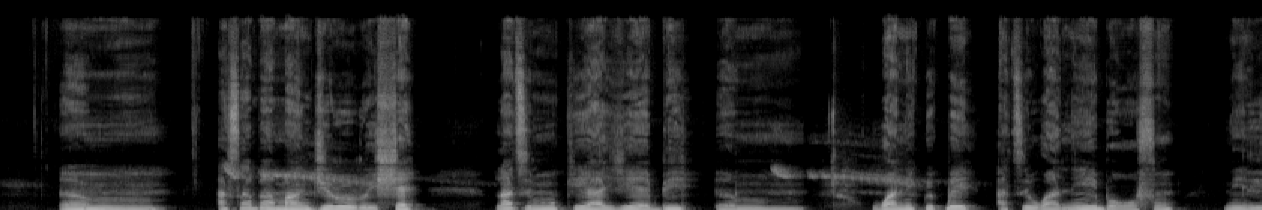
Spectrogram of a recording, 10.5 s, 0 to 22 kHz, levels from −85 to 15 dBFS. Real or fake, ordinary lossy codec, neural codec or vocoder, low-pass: fake; none; vocoder, 48 kHz, 128 mel bands, Vocos; none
